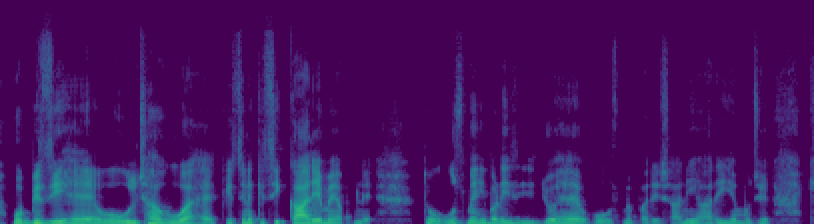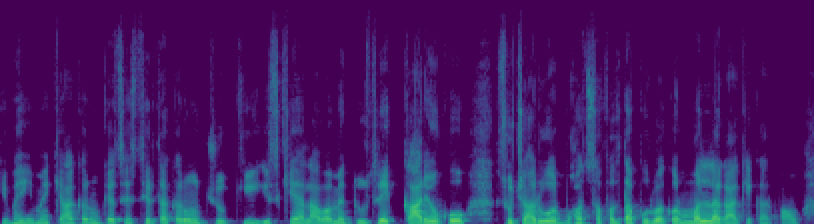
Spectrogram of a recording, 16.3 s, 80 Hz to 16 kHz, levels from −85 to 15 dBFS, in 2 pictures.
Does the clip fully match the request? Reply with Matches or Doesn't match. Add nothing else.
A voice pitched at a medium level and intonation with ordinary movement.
Doesn't match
